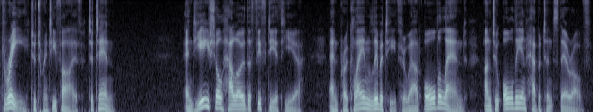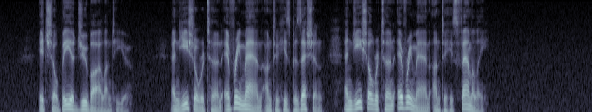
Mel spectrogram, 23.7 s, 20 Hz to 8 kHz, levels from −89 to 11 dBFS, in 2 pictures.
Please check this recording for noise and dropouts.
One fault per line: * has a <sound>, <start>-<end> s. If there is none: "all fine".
all fine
